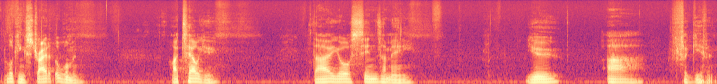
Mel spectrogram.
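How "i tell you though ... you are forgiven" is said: tender forgiveness. Acted. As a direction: lay forgiveness gently on her. Jesus forgives the woman, slowing.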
